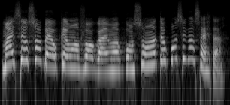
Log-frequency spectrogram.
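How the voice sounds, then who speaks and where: A woman with a high, bright voice gives a law lesson for exam prep. She is lively and keeps questioning her students, then answers the questions herself. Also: fast talker. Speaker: law teacher.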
